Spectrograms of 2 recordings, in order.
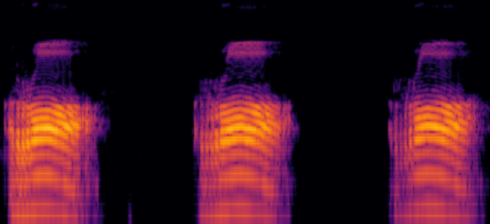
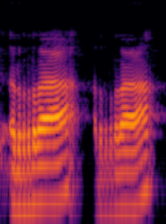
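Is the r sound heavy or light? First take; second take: heavy; light. First: The r sound is heavy and thick. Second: The r sound is light and thin. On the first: The speaker calls it right. "मोटी आवाज़ में थोड़ी इसको पढ़ देनी है" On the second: The speaker calls it wrong. "रा रा नहीं कहना है"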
